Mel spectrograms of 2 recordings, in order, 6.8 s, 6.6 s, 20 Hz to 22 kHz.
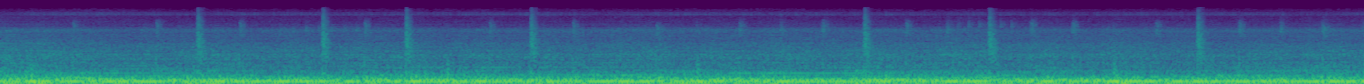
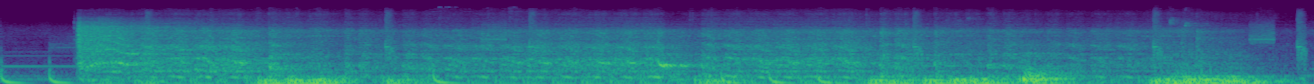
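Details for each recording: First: Toyota Supra MK4 700HP build with BC 272 camshafts, ProEFI standalone ECU, first start: deep, steady idle with uneven loping beat, the normal lope of big-duration cams in a healthy engine. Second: Toyota Supra MK4 700HP build, ProEFI standalone ECU, first start attempts: starter cranks at steady beat but engine never catches; no fuel pressure while cranking, base ignition timing also suspected.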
